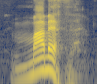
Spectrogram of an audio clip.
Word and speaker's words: Monmouth: I think it's pronounced Monmouth. – Mammoth. – Mammoth? – Yeah, like almost like a Willy Mammoth, but Mammoth. Like Mama.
